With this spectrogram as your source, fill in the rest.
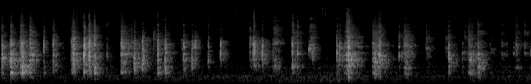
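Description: Long, sharp acrylic nails tap rapidly on a small, hollow, printed, milk-carton-shaped cardboard Dubble Bubble gum Easter eggs candy box held up in the hand. The taps are a quick, irregular series of dry, light, clicky strikes with a bright, papery tone. Each tap dies away almost at once.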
